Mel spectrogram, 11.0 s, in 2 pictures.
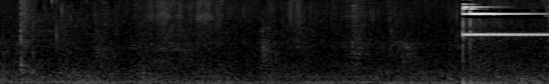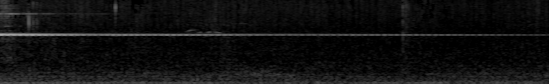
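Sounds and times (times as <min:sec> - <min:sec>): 
mindfulness chime being rung: 0:04.6 - 0:10.9.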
